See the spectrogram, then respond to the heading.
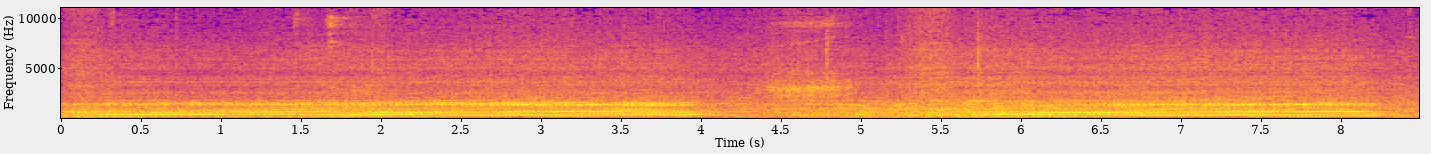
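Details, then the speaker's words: Ferrari 512 BB flat-12, serviced with new cambelts, brakes and suspension after diagnosing a misfire, now pulls hard under acceleration, note rising smoothly with no stutter or missed beats; healthy engine. "it sounds like this, what's not to like? I mean, that's pushing your head back."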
